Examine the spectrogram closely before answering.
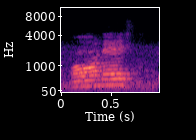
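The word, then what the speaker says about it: honest: ई house किंतु कुछ शब्दों में एच साइलेंट भी रहता है जैसे यहां पर एच तो नहीं पढ़ रहे ओनर एच तो नहीं पढ़ रहे ऑनेस्ट एच तो नहीं पढ़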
